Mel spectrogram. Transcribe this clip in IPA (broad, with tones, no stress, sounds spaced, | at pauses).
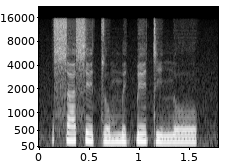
s a˦ s e˦˨ t o˧ m e˧ k͡p e˦ t i˧ n o˧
